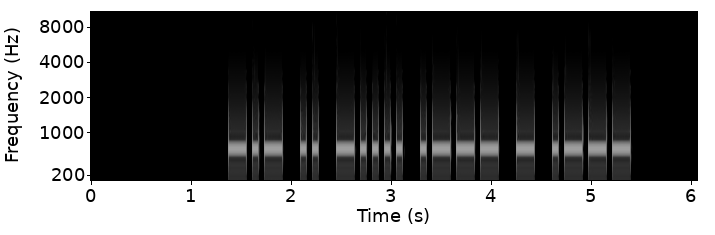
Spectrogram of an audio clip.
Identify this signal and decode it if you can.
Morse code, heard as a keyed tone, about 20 wpm, 700 Hz. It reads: KI6JTJ
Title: USA Call Signs Repeated 2x 20wpm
